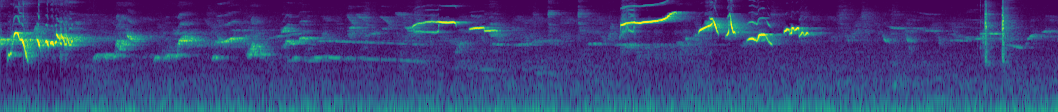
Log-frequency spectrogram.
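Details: A white-rumped shama in early breeding heat sings a fighting song as it hops, with tail snapping. It gives a varied sequence of whistles, some low and some high, sliding and rising, in several separate bursts.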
